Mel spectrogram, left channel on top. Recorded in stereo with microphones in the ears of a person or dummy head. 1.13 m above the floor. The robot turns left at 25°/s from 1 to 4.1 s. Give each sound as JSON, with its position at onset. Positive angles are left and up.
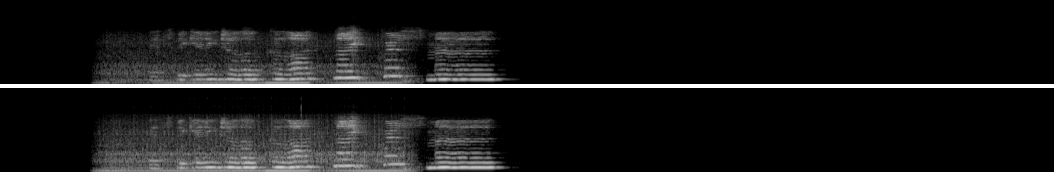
{"t": 1.5, "sound": "singing", "azimuth_deg": -110, "distance_m": 1.4}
